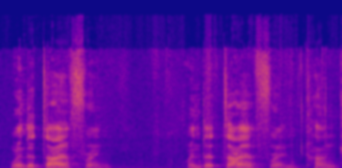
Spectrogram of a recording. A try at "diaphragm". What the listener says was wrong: Not frame, fram.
